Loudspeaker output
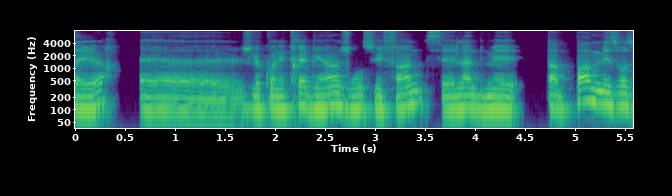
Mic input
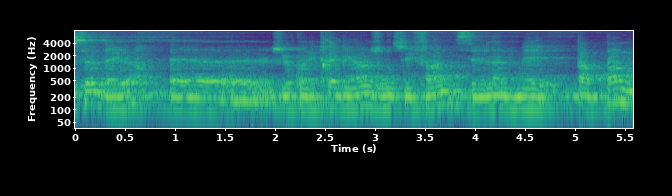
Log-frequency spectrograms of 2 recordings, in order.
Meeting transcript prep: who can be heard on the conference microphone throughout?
echo only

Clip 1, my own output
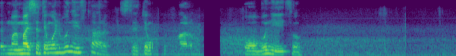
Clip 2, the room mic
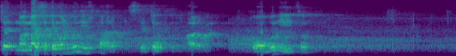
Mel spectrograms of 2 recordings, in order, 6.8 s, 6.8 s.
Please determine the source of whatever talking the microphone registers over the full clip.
echo only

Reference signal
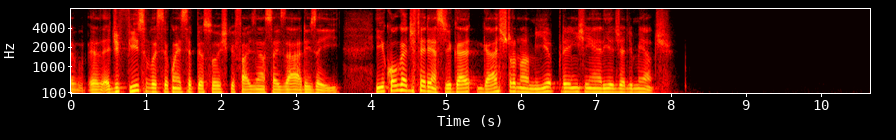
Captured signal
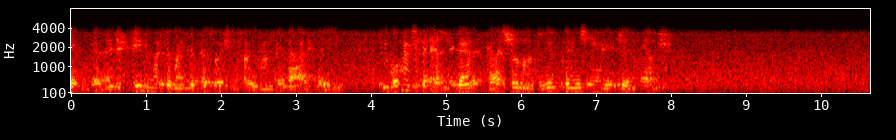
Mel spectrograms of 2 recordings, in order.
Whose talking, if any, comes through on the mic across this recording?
echo only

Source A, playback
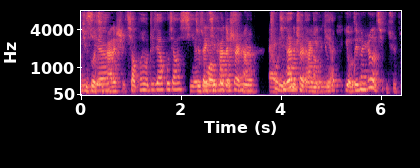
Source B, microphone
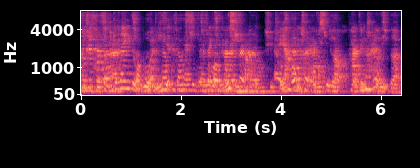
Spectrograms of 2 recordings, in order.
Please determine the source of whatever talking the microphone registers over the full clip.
both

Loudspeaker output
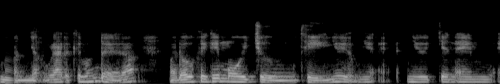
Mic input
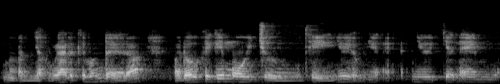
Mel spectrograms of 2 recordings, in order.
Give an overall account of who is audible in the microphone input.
echo only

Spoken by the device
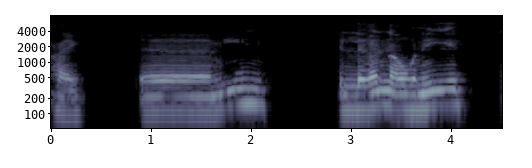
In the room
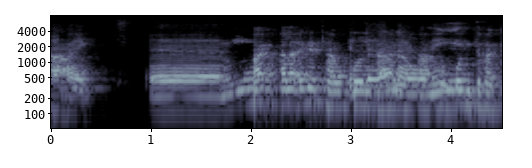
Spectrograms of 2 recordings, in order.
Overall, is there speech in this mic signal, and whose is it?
both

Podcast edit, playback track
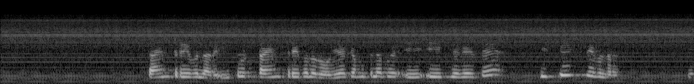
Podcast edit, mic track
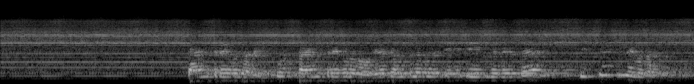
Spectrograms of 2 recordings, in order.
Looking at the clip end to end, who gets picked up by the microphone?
echo only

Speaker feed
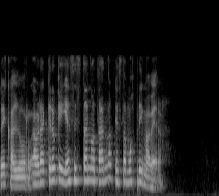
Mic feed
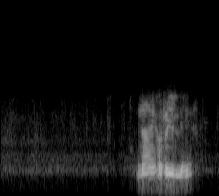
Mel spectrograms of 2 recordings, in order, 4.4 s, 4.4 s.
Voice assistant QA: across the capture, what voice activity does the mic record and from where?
user only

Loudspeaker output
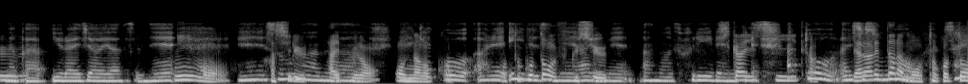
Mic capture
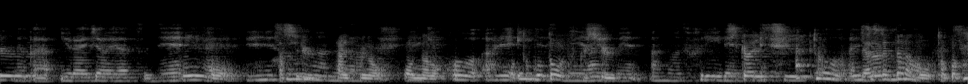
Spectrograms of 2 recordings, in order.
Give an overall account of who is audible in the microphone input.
echo only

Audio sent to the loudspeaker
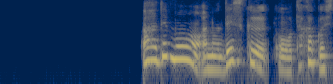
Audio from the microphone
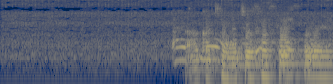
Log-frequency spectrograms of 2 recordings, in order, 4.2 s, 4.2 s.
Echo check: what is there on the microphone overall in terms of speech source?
both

